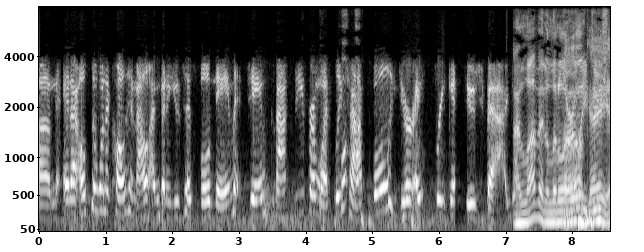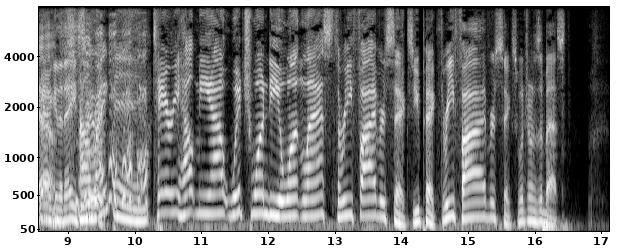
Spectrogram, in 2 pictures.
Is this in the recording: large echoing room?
no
